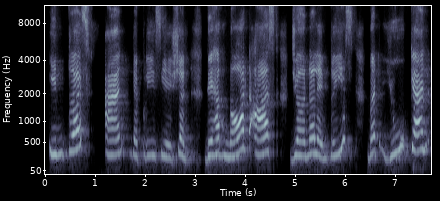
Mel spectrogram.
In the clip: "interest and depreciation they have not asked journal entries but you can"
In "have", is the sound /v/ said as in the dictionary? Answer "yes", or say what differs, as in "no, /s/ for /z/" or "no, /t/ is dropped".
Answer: yes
